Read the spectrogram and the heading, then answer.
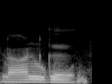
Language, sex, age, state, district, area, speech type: Tamil, male, 18-30, Tamil Nadu, Ariyalur, rural, read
